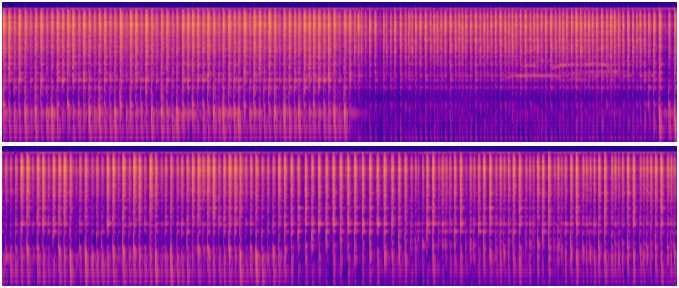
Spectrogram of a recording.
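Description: Cajón played by hand in a fast solo: rapid slaps mixed with deep bass hits. About seven seconds in it drops to lighter, quieter strokes without the bass, then the deep hits come back around thirteen seconds.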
